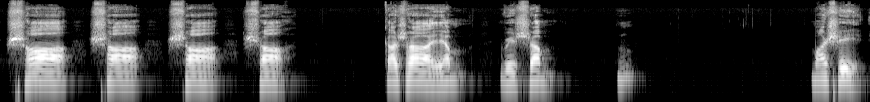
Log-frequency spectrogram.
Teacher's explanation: ഷയുടെ കാര്യത്തിൽ നാവിന്റെ തുമ്പ് വളയണം എന്നുള്ളതാണ്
